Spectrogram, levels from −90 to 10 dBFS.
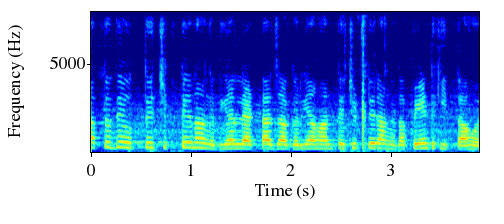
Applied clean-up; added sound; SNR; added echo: none; none; none; reverberation time 0.7 s.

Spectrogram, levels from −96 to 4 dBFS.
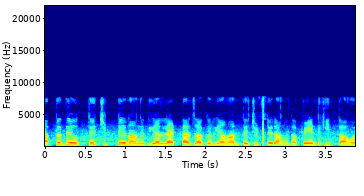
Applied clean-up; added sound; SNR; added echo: none; none; none; none.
